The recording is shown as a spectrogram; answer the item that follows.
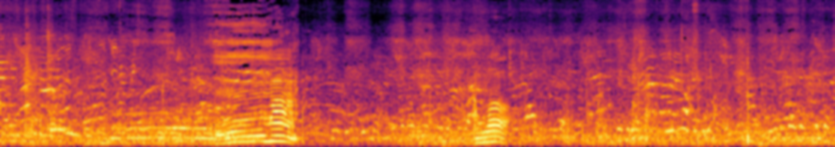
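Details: Cattle bought for Qurbani at the weekly Jamalpur market in Bangladesh, on a Saturday. The animal gives one long, rising, strained moo, then a shorter moo a few seconds later, over steady talking, background music and busy outdoor noise.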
